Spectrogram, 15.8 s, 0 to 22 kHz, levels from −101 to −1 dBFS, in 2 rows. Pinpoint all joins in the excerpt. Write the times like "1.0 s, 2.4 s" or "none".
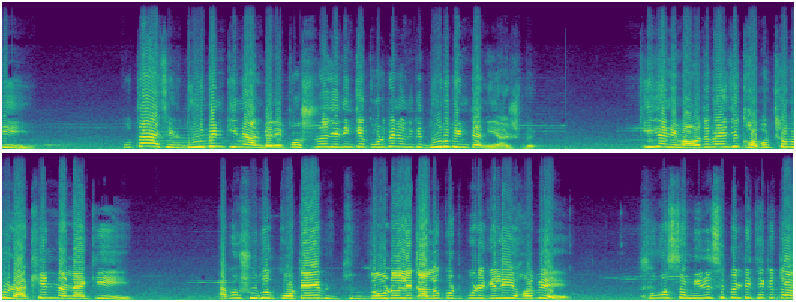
5.5 s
